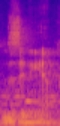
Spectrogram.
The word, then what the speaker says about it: Xenia: Okay, it's an X, not a Z, but phonetically it is Xenia.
